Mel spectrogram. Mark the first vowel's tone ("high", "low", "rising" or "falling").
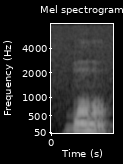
low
